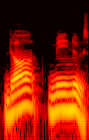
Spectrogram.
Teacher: So this is a binary rhythm ending on the last syllable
